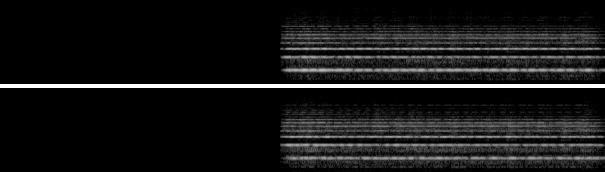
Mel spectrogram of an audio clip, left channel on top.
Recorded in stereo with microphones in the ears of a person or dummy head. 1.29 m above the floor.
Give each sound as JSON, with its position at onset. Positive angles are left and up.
{"t": 2.8, "sound": "a violin", "side_deg": 0, "distance_m": 1.3}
